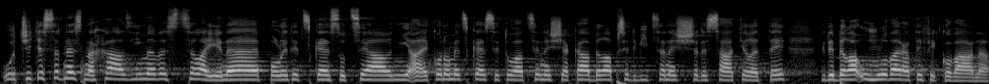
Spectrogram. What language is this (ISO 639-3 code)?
ces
